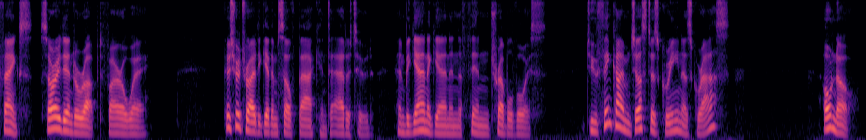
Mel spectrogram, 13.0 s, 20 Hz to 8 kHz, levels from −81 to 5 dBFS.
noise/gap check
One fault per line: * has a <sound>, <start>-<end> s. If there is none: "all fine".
all fine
